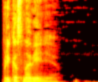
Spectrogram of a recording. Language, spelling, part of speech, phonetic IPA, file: Russian, прикосновение, noun, [prʲɪkəsnɐˈvʲenʲɪje], Ru-прикосновение.ogg
- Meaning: touch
